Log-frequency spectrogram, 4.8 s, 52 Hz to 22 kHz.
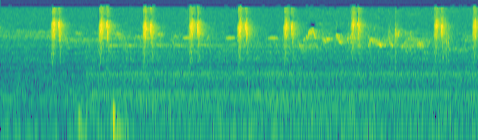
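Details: Marsh warbler at dawn, 5 a.m., June 2009, Kråkstad near Ski, Norway: sharp high clicks repeated roughly twice a second, interleaved with quick warbled twitters, over a quiet rural background.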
